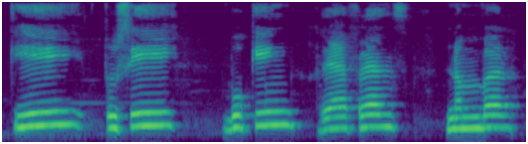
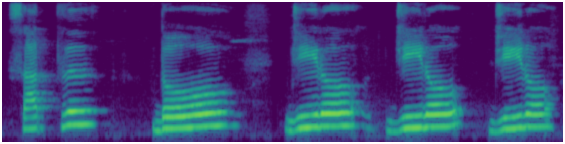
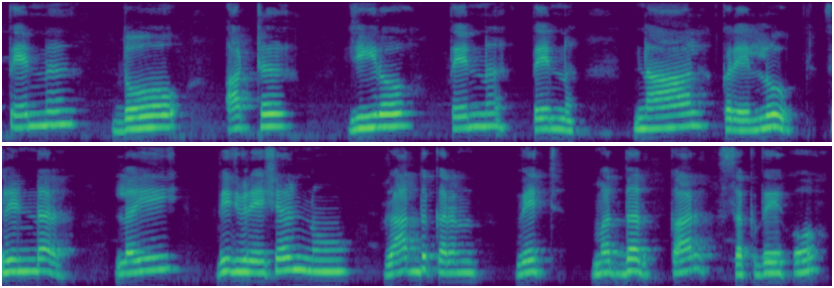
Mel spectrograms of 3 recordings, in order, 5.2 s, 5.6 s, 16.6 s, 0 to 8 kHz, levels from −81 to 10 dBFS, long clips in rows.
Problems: none marked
